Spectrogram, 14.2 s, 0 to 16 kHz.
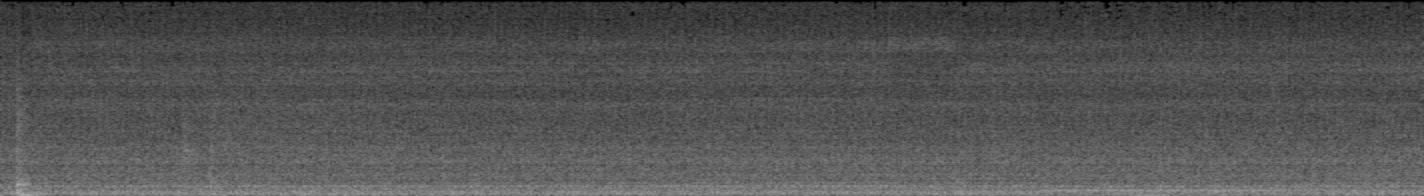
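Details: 2005 Chrysler Pacifica 3.5 L V6 idling in park: steady, even idle with no knocks, whine or rhythm changes under a constant airy hiss, normal engine; car has an erratic speedometer from a failing alternator inducing AC voltage into the speed sensor.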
